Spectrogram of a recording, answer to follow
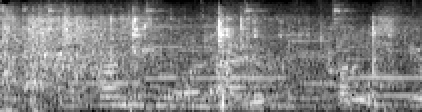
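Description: Background music with shouting voices of players, and a few short knocks that fit running steps or ball touches on the artificial turf.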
